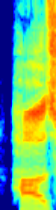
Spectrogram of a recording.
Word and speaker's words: Haas: Haas rhymes with cars.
